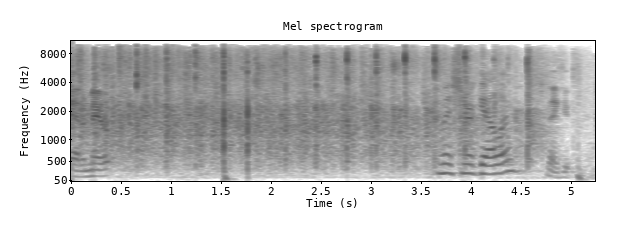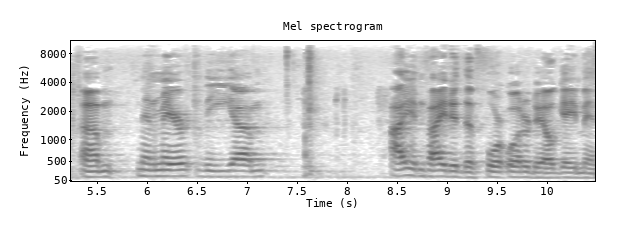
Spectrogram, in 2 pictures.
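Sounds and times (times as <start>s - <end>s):
audience applause: 0.0s - 5.0s
speech: 0.1s - 0.6s, 3.6s - 7.7s, 8.4s - 10.4s.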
